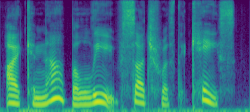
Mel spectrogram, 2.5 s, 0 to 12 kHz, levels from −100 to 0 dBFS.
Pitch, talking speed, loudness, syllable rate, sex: 195 Hz, 170 wpm, -18 LUFS, 4.5 syllables/s, female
